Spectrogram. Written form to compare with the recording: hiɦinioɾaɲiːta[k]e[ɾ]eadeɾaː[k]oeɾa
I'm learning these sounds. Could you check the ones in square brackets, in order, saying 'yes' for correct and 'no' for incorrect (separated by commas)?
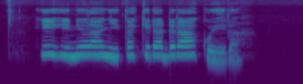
yes, yes, yes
